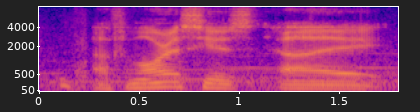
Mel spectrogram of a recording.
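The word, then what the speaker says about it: Fomorous Hughes: So, I'm guessing since Femoris Hughes, now that I know how to properly pronounce his name, Famorus Hughes, knew that the one Ptorian was actually like out to get him.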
